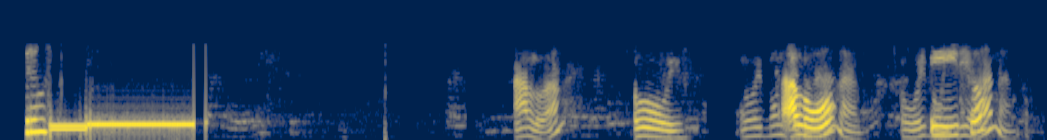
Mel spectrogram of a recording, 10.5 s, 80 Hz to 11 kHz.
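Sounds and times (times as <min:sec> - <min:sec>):
speech: 0:00.3 - 0:00.7, 0:05.2 - 0:05.8, 0:06.4 - 0:10.3
long steady telephone line tone: 0:00.4 - 0:02.0.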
